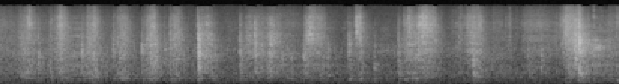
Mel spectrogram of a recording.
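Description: A large spatula spreading clay-based wallpaper paste over the back of a crumpled brown-paper sheet, a series of quick scraping strokes, a few a second.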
